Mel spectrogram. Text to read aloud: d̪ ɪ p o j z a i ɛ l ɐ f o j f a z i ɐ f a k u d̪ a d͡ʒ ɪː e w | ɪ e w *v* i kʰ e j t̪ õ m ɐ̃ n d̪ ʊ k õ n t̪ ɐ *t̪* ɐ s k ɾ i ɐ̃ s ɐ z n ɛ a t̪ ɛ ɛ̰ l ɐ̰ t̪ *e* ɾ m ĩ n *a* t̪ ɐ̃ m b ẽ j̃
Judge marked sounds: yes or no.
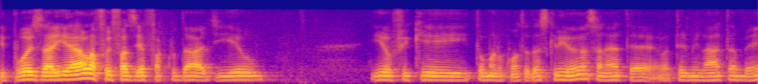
no, no, yes, yes

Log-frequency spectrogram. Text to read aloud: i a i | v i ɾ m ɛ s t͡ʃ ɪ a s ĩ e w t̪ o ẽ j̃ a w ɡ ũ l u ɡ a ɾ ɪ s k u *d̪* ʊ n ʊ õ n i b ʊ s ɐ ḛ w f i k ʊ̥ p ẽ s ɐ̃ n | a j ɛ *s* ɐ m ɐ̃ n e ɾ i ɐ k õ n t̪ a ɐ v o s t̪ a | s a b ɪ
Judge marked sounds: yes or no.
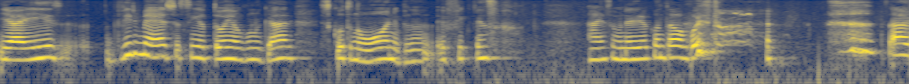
no, yes

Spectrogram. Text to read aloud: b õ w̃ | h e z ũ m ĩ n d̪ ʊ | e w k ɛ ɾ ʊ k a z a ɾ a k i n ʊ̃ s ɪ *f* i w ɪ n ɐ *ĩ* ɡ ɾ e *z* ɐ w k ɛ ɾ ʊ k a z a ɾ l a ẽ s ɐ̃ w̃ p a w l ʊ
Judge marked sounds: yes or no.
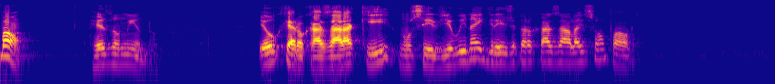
no, no, no

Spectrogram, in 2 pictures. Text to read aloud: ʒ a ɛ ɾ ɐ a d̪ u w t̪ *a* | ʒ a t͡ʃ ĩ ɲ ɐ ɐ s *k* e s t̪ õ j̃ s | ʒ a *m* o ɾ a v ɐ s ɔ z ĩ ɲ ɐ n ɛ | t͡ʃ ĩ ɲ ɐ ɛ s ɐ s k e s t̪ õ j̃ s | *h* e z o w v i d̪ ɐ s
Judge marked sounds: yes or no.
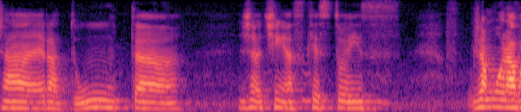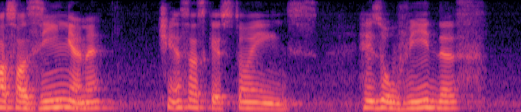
no, yes, yes, yes

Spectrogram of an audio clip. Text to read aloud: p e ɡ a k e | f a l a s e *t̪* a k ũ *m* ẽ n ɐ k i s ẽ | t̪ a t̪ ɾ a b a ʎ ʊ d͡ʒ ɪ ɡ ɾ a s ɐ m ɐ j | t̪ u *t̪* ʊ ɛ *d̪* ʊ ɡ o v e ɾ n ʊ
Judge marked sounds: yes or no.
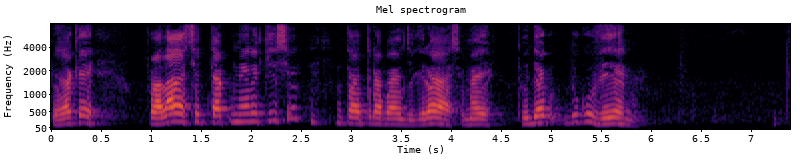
yes, yes, no, yes

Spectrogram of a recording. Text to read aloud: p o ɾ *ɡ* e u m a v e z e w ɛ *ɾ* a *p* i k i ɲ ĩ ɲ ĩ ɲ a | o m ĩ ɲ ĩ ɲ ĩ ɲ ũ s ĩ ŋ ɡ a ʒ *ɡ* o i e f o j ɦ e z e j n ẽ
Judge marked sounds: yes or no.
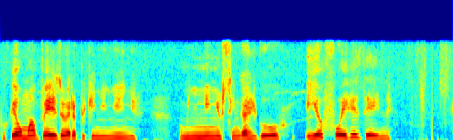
no, yes, yes, yes

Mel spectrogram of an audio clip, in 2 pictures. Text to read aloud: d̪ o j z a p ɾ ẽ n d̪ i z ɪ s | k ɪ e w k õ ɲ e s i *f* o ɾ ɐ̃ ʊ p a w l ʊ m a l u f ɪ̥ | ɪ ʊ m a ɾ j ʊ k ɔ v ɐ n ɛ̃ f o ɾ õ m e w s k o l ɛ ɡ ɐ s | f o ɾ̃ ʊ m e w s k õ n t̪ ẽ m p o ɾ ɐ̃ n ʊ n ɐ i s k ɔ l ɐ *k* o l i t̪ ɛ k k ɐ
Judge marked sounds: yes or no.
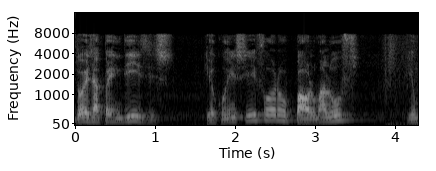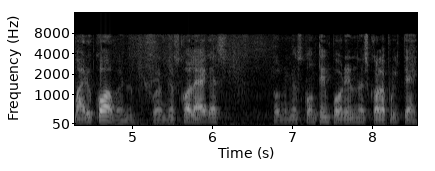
yes, no

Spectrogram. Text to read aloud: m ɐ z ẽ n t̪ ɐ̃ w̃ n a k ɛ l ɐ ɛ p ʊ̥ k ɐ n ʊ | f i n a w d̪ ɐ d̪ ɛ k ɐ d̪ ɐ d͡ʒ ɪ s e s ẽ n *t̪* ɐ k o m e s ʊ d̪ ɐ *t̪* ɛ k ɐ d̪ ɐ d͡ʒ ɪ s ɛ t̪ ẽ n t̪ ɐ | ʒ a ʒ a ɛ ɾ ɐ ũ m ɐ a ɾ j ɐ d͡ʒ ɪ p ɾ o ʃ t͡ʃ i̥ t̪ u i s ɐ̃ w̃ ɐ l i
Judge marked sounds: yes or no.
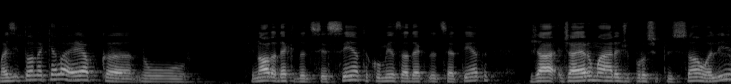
yes, no

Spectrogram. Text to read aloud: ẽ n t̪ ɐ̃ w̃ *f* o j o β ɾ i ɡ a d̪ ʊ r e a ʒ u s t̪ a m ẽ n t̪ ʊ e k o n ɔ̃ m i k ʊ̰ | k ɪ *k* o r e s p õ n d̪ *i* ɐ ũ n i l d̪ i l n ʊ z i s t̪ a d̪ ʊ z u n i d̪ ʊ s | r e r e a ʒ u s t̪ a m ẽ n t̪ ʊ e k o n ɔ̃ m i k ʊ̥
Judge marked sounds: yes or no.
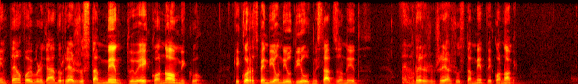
yes, yes, yes

